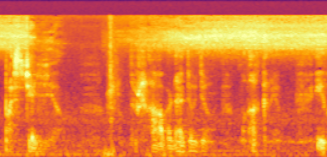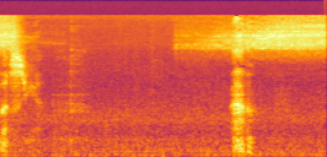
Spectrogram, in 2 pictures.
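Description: An elderly man speaks close up, calmly and with pauses.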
